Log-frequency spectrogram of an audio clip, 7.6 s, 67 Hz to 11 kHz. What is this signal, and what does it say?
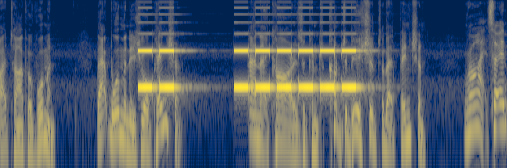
Beep code, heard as beeps from a small speaker, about 780 Hz, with room echo and speech in English. 2-6.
